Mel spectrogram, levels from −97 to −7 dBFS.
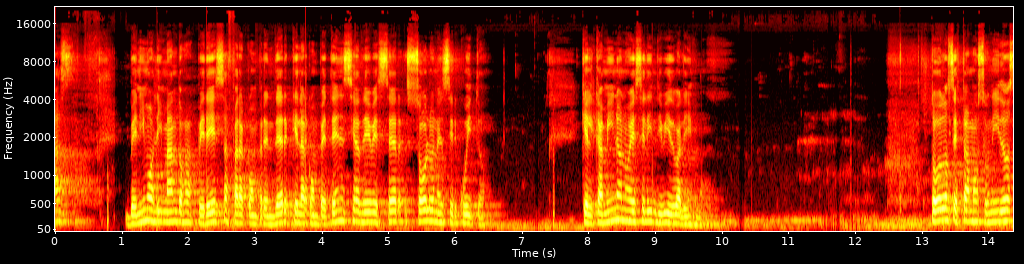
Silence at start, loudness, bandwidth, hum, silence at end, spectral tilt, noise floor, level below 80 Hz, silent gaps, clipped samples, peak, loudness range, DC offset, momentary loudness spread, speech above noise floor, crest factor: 0 s; -21 LUFS; over 20 kHz; none; 0 s; -3.5 dB/octave; -46 dBFS; -52 dBFS; none; under 0.1%; -2 dBFS; 9 LU; under 0.1%; 21 LU; 25 dB; 22 dB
